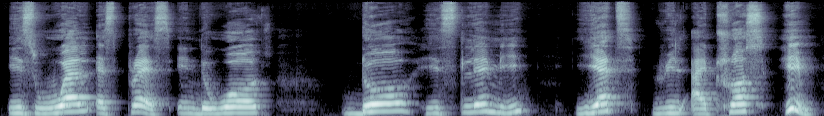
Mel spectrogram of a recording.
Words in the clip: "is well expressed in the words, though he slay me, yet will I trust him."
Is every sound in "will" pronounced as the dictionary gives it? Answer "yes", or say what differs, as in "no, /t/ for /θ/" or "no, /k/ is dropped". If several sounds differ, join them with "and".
yes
